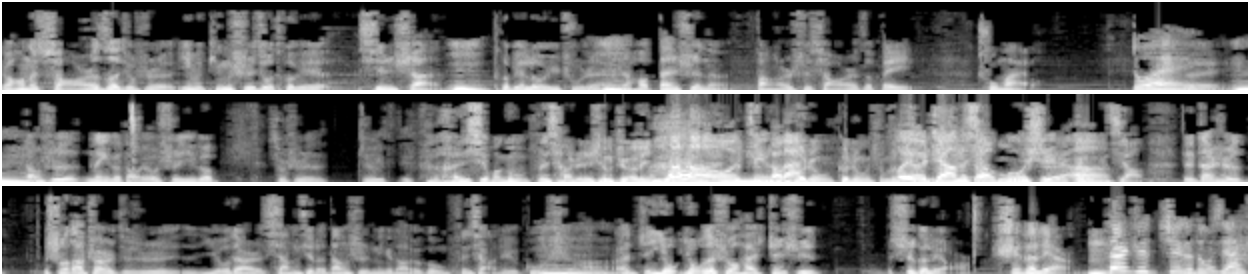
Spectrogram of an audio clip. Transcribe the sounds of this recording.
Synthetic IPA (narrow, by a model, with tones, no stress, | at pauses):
a˧˥nxo˥˩ʊnə˩ɕjɑ˨˩ʊə̰˞˧˥d͡zɹ̩˧t͡ɕjo˥˧ʊʂɻ̩˥˩ḭ˥nwɪpʰi˧˥ŋʂɻ̩˧˥t͡ɕjo˥˧ʊt̪ʰɤ˥˩pjɛ˧˥ | ɕi˥nʂa̰˥˩n̩˥˩t̪ʰɤ˥˩p̬jɛ˧˥lɤ˥˧y˥˩ʈ͡ʂʰu˥˩ɻə̰˧˥nɻa˧˥nxo˥˧ʊt̪a˥˧nʂɻ̩˥˩nə̰˩fa˨˩nə˞˧˥ʂɻ̩˥˩ɕjɑ˨˩ʊə̰˞˧˥d͡zɹ̩˧pe˥˩ɪ | ʈ͡ʂʰu˥ma˥˩ɪlə̰˩ | t̪we˥˩ɪwe˥˩ɪ˥˩t̪ɑ˥ŋʂɻ̩˧˥ne˥˩ɪɡə˩ɑ˨˩ʊjo˧˥ʊʂɻ̩˥˩i˧˥ɡə˧ | t͡ɕjo˥˧ʊʂɻ̩˥˧ | t͡ɕjo˥˩ʊ˧xə˧˥nɕi˨˩xwa˧nkə˥nwfə˥nɕjɑ˨˩ŋɻə˧˥nʂɤ˥ŋʈ͡ʂɤ˧˥li˧˥˧t͡ɕi˥t̪ʰa˥kkɤ˥˩ʈ͡ʂʊ˨˩˦ŋkɤ˥˩ʈ͡ʂʊ˨˩ŋʂə˧˥mm˧we˥˩jo˧˨˩ʈ͡ʂjɑ˥˩ŋ˥d̪ə˩ɕɑjɑ˩˨˩ʊkkuu˥˧ʂɻ̩˥˧˥ɔ˧˦m˥ɕjɑ̰˨˩˦ŋ | t̪we˥˧ɪt̪a˥˧nʂ̬ɻ̩˥˩ | ʂwo˥t̪ɑ˥˧ʊʈ͡ʂɤ˥˩t͡ɕjo˥˧ʊʂɻ̩˥˩jo˧˥ʊt̪jɐ̰˨˩ɕjɑ̰˧˥ŋt͡ɕʰi˨˩lə˦t̪ɑ˥ŋʂɻ̩˧˥ne˥˩ɡə˩t̪ɑ˨˩ʊjo˧˥ə˥wɔ˨˩˦fə˥nɕjɑ̰˨˩ŋdəʈ͡ʂɤ˥˩ɡə˩kṵ˥˩ʂɻ̩˥˧˩ɐ̰˧˩a̰˧˥jo˨˩ʊjo˨˩ʊə˦ʂɻ̩˧˥xo˥˧˩xa˧˥ɪɻ̩˥˧ʈ͡ʂə˥nʂɻ̩˥˩ | ʂɻ̩˥˩ɡə˩ljɑ̰˨˩˦ʂɻ̩˥˩ɡə˩ljɑ̰˨˩˥n̩˥˩t̪a˥˧˥ʈ͡ʂʈ͡ʂɤ˥˩ɡə˩t̪̬ʊ˥ŋɕi˨˩xa˧˥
